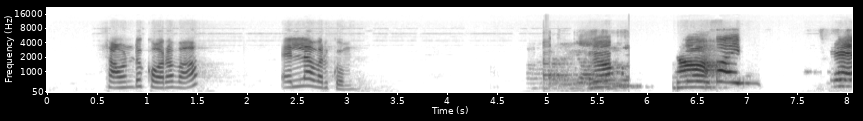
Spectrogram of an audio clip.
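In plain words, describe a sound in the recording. A young girl speaks with animation through an online call.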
